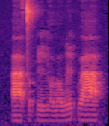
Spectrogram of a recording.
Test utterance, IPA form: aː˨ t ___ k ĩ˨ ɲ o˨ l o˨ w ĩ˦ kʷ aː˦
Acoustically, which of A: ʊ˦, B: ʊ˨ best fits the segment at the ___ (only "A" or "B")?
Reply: B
